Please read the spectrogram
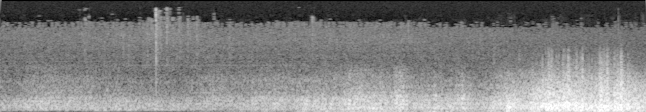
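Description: A deep rumbling end-screen sound effect that builds from about three seconds in and is loud near the end.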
